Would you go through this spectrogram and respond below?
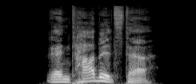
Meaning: inflection of rentabel: 1. strong/mixed nominative masculine singular superlative degree 2. strong genitive/dative feminine singular superlative degree 3. strong genitive plural superlative degree
- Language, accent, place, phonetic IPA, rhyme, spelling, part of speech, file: German, Germany, Berlin, [ʁɛnˈtaːbl̩stɐ], -aːbl̩stɐ, rentabelster, adjective, De-rentabelster.ogg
